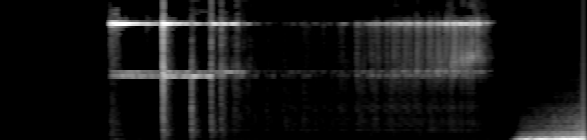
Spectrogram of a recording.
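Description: A high, bright metallic chime sound effect begins about a second in, with a few quick clicks and ringing high tones. It is loudest for about a second, then comes back as a quieter shimmering ring near the end.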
